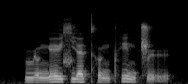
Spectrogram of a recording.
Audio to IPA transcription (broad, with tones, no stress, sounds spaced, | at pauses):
ɻ ʊ˨˦ ŋ e˦ ɪ̯ ɕ j ɛ˦ t̪ʰ ʊ˨˦ ŋ pʰ i˥˨ n ʈ͡ʂ ɻ̩˨˩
